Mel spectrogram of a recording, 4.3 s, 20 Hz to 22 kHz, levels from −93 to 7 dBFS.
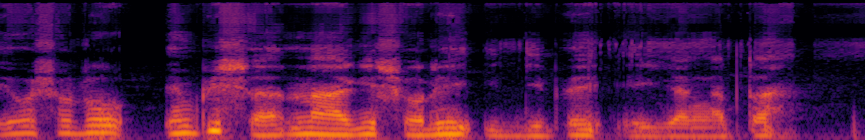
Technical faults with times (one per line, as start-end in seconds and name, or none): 0.00-4.33 Opus compression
